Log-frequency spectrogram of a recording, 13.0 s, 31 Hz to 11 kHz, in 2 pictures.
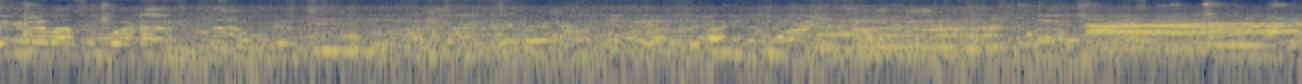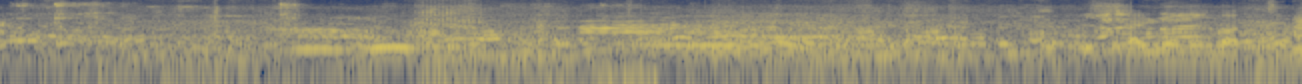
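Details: Young Sahiwal bulls being bought at a Sylhet livestock market, 29 June 2024: overlapping drawn-out moos, one loud bright bellow near the middle, over a steady hum of human talk.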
